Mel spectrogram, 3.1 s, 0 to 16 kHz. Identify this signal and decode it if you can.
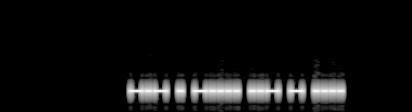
Morse code, heard as a keyed tone, about 37 wpm, 700 Hz. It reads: KE6UTH
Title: USA Call Signs - 6 Characters - 3x Character Spacing - 40wpm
